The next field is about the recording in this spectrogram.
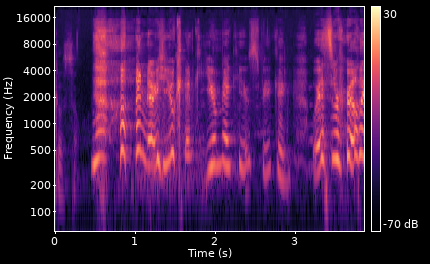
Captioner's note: laughs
